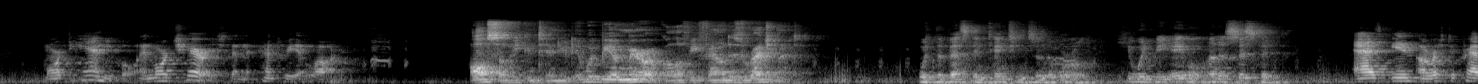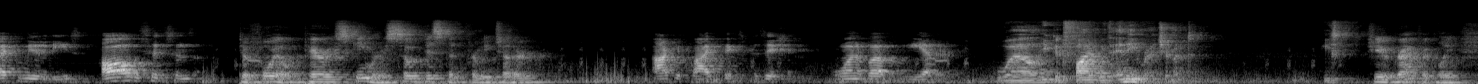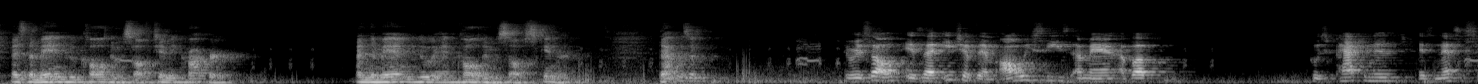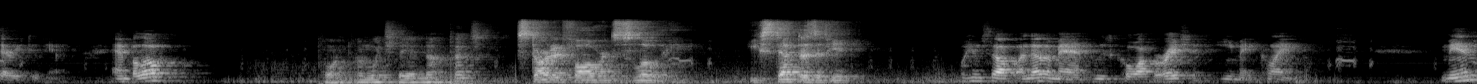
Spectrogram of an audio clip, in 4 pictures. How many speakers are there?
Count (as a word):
three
